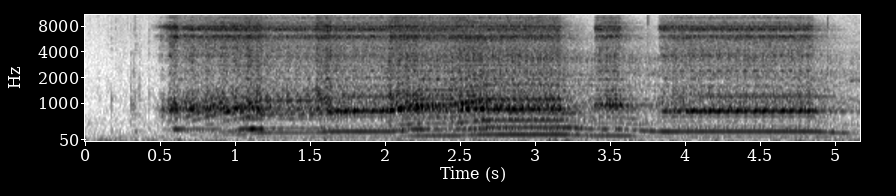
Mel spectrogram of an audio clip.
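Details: Nova Voyager DVR 58000 drill press, spindle turned on and off from the control panel: motor hum rises as it spins up, holds a steady even whine, then winds down smoothly; clean start and stop, healthy.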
